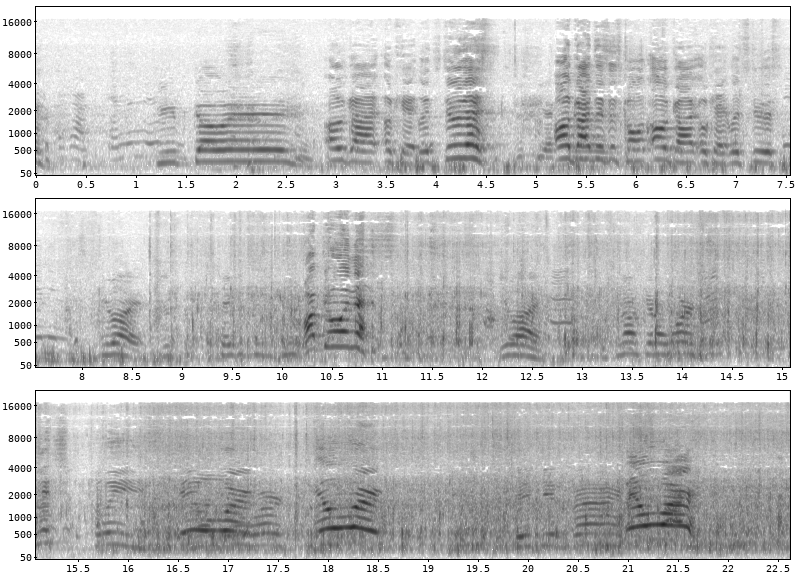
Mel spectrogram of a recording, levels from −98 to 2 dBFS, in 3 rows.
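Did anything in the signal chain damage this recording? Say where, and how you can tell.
Yes. Processor overload crackle hits the buffer stage from 11.78 to 12.18 s. Hard-edged repeats of old audio tear through, fitting about fifteen missed buffers near 10 ms.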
